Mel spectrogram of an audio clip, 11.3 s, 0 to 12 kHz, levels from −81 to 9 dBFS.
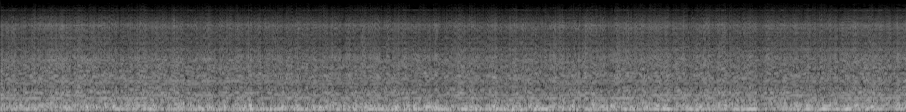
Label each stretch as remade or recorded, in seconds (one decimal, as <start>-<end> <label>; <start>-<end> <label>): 0.0-11.3 remade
